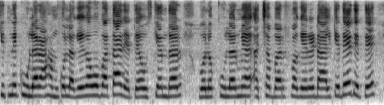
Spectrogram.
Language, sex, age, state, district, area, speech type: Urdu, female, 30-45, Maharashtra, Nashik, rural, spontaneous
